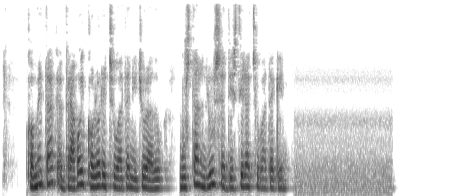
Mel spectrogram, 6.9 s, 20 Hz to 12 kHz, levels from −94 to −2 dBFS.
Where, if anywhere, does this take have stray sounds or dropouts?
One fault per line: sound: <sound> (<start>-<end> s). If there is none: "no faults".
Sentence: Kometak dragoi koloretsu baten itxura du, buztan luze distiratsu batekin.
no faults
